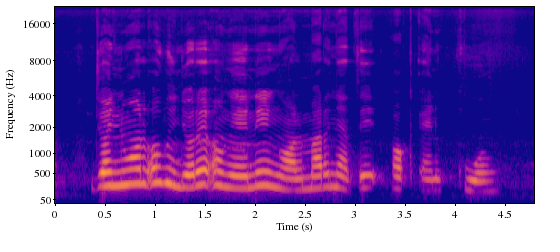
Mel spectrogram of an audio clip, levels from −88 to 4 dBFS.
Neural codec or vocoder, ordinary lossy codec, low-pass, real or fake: none; none; none; real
